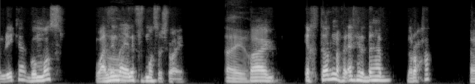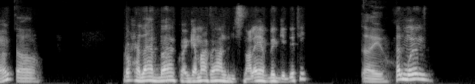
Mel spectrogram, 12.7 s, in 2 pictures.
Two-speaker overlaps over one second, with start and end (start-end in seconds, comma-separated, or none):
none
